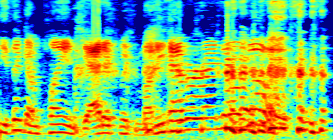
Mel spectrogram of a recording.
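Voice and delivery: outraged denial. Retold or imitated. Player denying he would kill a kid, indignant. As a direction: protest hotly, with a laugh creeping in.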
